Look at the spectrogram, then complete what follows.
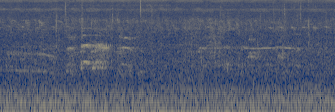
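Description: A rooster crowing about a second and a half in, with a second drawn-out call from about four to nearly six seconds, over a steady low hum.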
